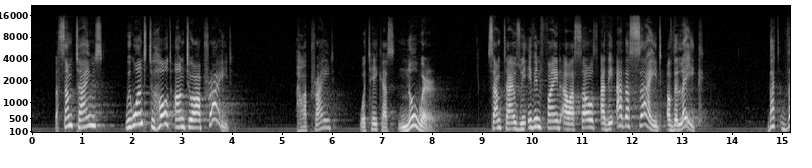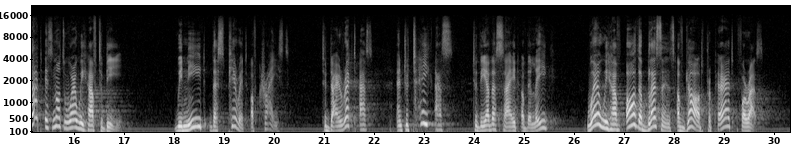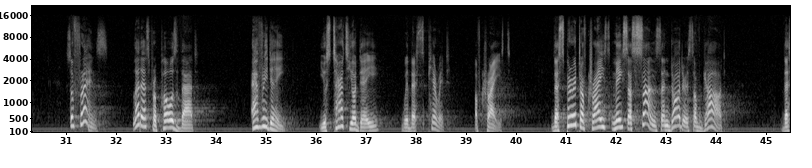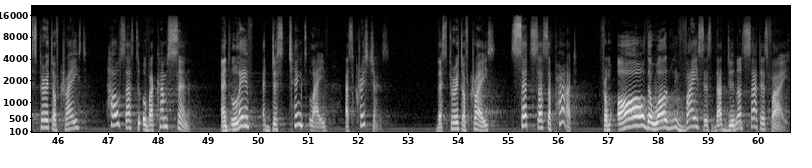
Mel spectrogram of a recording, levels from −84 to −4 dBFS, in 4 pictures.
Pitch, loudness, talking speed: 140 Hz, -21 LUFS, 125 wpm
